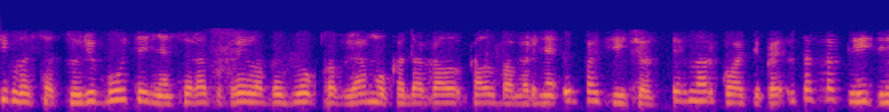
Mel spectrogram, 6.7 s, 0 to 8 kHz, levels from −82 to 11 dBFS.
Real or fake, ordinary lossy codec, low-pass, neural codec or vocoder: real; AAC, 16 kbps; 7.2 kHz; none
